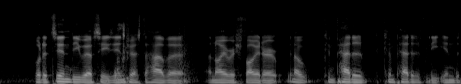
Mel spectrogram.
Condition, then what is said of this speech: No condition.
